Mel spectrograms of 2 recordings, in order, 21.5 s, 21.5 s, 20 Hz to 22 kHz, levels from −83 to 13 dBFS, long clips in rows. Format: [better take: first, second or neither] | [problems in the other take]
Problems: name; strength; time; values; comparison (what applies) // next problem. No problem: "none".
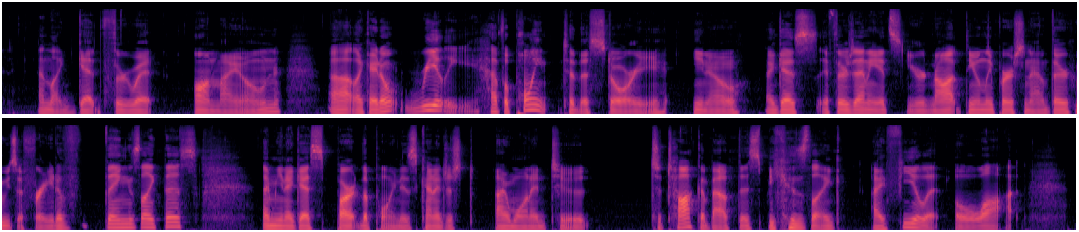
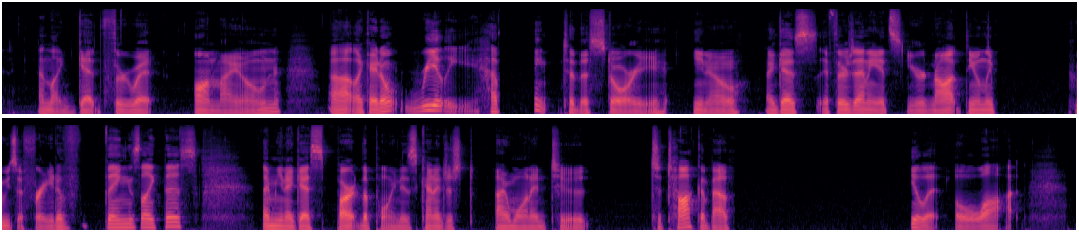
first | audio cutting out; at 5 s, at 10 s for 0.5 s and at 18 s for 2 s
